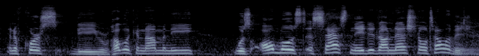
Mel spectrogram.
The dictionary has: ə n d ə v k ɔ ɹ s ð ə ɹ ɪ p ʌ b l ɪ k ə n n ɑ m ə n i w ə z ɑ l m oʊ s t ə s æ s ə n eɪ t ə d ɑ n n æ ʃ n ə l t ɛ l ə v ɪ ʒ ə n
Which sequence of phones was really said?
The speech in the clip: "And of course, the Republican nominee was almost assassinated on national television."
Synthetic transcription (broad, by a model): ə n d ə v k ɔ ɹ s ð ə ɹ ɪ p ʌ b l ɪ k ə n n ɑ m ə n i w ə z ɑ l m oʊ s t ə s æ s ə n eɪ t ə d n n æ ʃ n l t ɛ l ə v ɪ ʒ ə n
